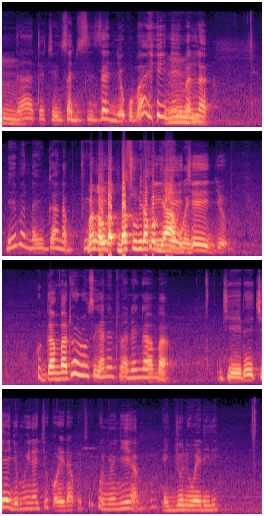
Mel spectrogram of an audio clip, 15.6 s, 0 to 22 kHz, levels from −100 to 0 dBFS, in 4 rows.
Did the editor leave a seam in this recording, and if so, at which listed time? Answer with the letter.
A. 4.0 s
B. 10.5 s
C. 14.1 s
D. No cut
C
